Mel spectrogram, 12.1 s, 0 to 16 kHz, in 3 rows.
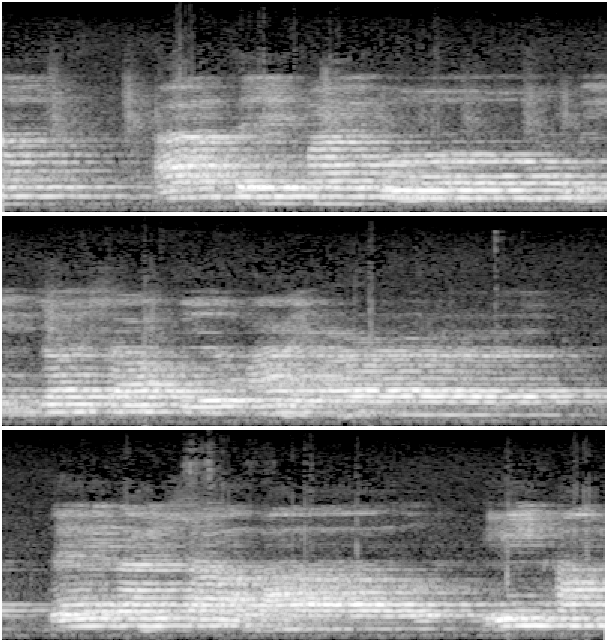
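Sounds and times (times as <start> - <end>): voices singing a hymn: 0.0 - 12.0.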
